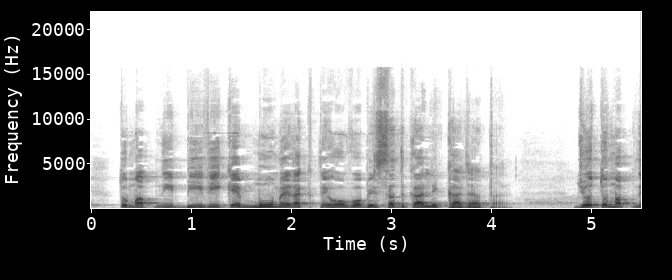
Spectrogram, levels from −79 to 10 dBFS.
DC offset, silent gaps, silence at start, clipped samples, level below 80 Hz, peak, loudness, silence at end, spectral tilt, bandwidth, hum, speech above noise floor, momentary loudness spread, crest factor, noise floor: under 0.1%; none; 0.3 s; under 0.1%; -32 dBFS; 0 dBFS; -14 LUFS; 0 s; -5.5 dB/octave; 16 kHz; none; 32 dB; 9 LU; 14 dB; -45 dBFS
